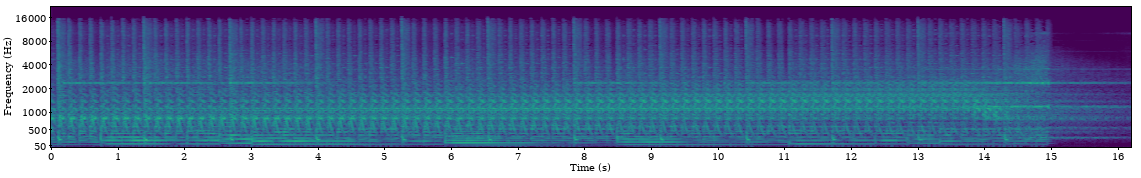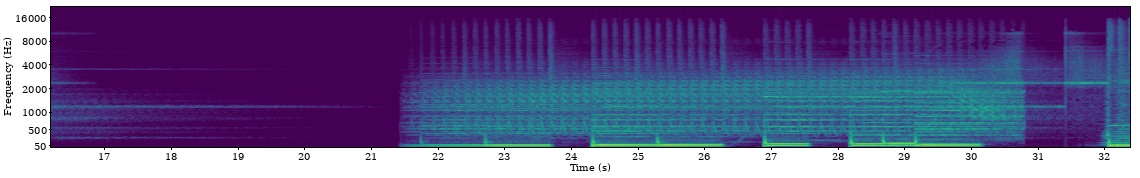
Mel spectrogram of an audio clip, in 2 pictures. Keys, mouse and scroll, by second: 10.2 right click, 10.7 click, 21.0 alt+click, 28.7 click, 32.2 alt+click.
